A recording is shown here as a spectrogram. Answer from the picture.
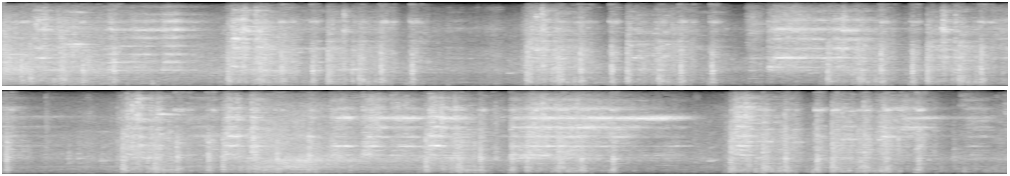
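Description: Passenger coaches of a train rolling past close by, their wheels clattering over the rails in bursts that come every few seconds as each bogie passes, with a high-pitched squeal from the wheels on the rails.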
